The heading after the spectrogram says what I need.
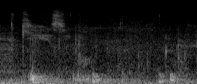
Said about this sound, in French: qui se frotte les dents avec son stylo. C'est une bonne réponse.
